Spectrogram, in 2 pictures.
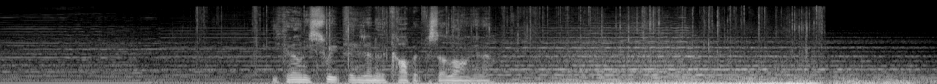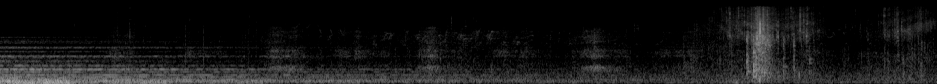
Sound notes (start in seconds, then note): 7.2 emotional music fades; 11.9 huffing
